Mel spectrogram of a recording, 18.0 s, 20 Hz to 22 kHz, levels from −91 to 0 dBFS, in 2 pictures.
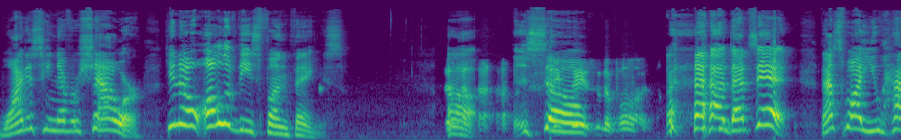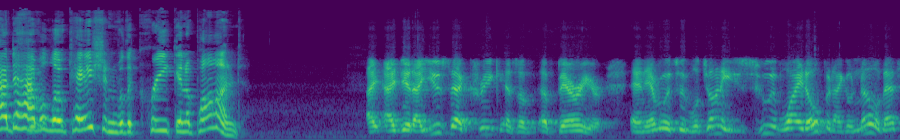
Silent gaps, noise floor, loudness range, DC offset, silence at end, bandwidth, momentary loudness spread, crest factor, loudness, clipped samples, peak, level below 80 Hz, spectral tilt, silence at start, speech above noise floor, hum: none; -65 dBFS; 10 LU; under 0.1%; 0 s; 17.5 kHz; 16 LU; 20 dB; -18 LUFS; under 0.1%; 0 dBFS; -74 dBFS; -2.5 dB/octave; 0 s; 46 dB; none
